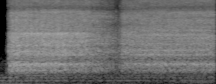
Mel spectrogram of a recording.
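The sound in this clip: A battery-powered rotary hammer drill from a budget kit whirs at high speed: a loud, steady, bright mechanical whine that dips briefly midway, then continues evenly.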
